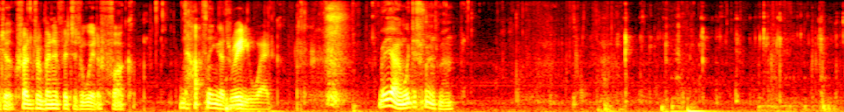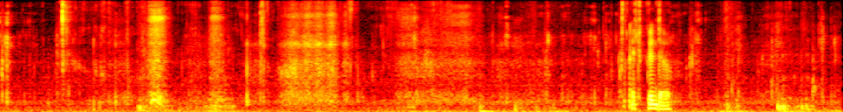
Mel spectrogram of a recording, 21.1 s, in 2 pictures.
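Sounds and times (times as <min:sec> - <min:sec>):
person chewing food: 0:01.7 - 0:02.3, 0:05.7 - 0:21.0.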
